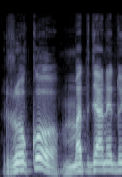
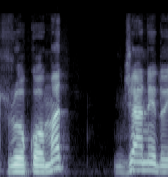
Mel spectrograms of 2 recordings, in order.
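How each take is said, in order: First: Slow रोको, a break, then मत जाने दो together; रोको on its own, मत attached to जाने दो; pause after रोको. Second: रोको मत as one unit, pause, then जाने दो; मत attached to रोको, जाने दो set apart; pause after मत. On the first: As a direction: split the phrase straight after रोको. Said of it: "पहला अर्थ क्या है". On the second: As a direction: hold the break until after मत. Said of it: "दूसरा अर्थ क्या निकल रहा है". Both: Shown as a demonstration.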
